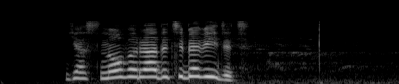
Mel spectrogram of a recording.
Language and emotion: Russian, positive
